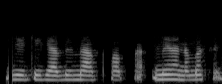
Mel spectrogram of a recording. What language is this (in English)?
Urdu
